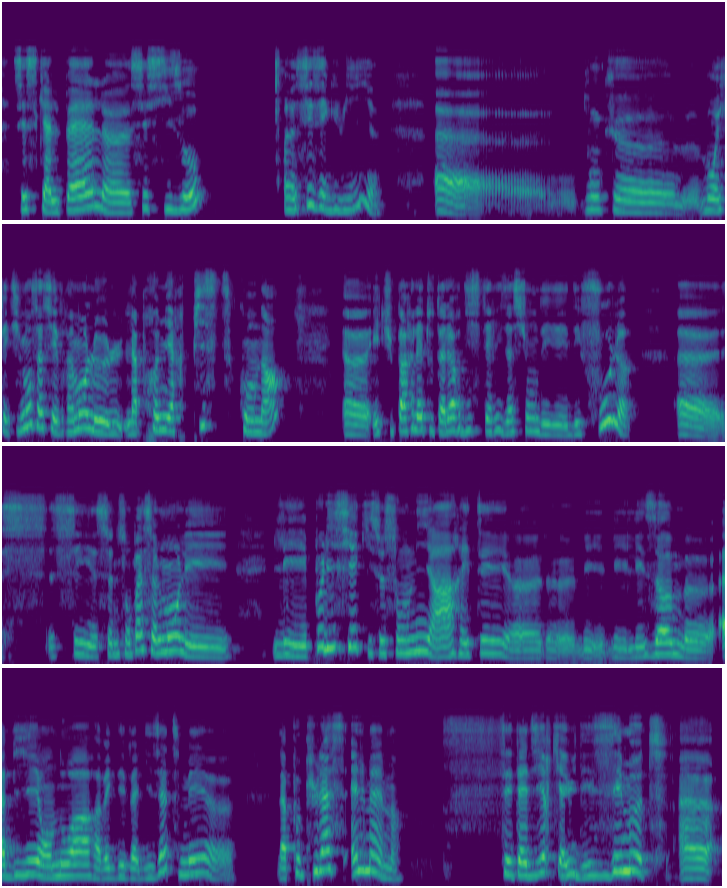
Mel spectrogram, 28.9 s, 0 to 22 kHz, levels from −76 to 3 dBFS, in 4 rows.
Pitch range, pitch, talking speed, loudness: 195-275 Hz, 225 Hz, 155 wpm, -28 LUFS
